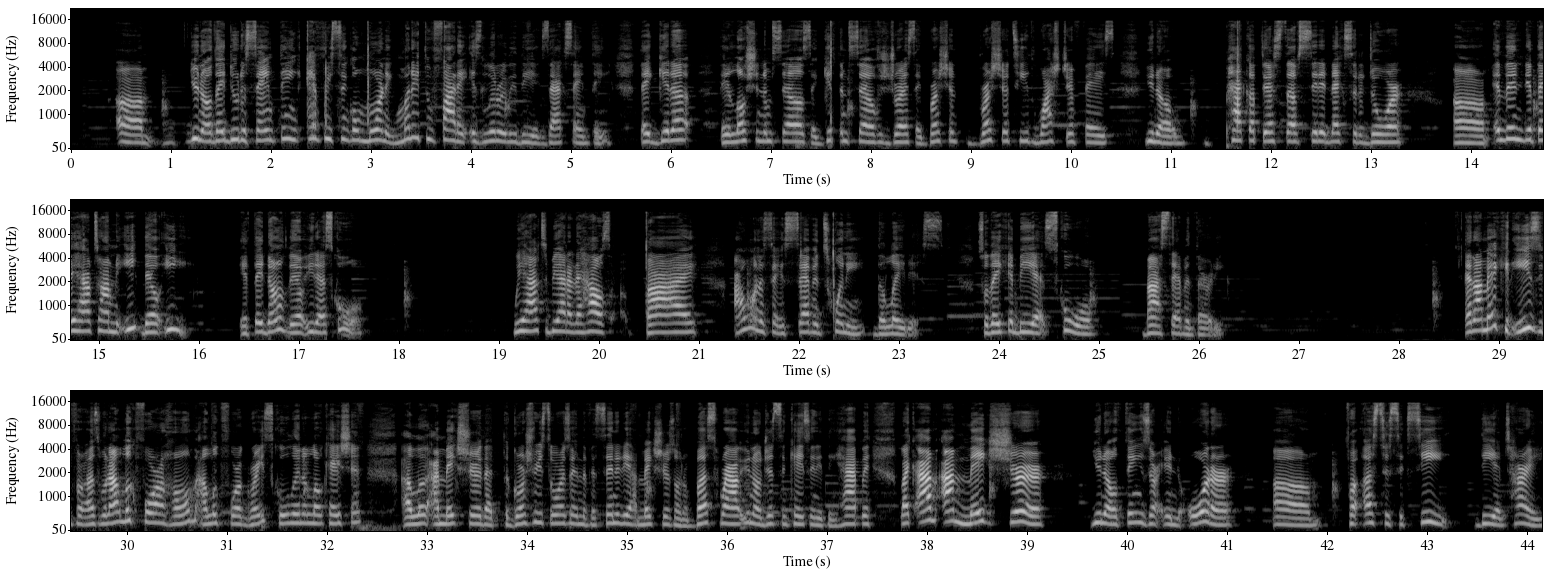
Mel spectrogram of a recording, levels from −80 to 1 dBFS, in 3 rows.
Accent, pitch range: American, 215-275 Hz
